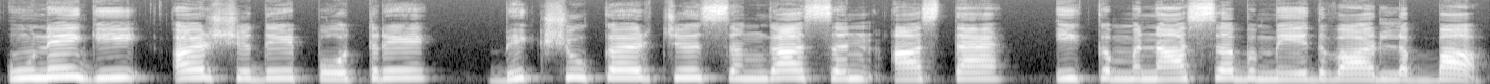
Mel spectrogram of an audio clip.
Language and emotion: Dogri, neutral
